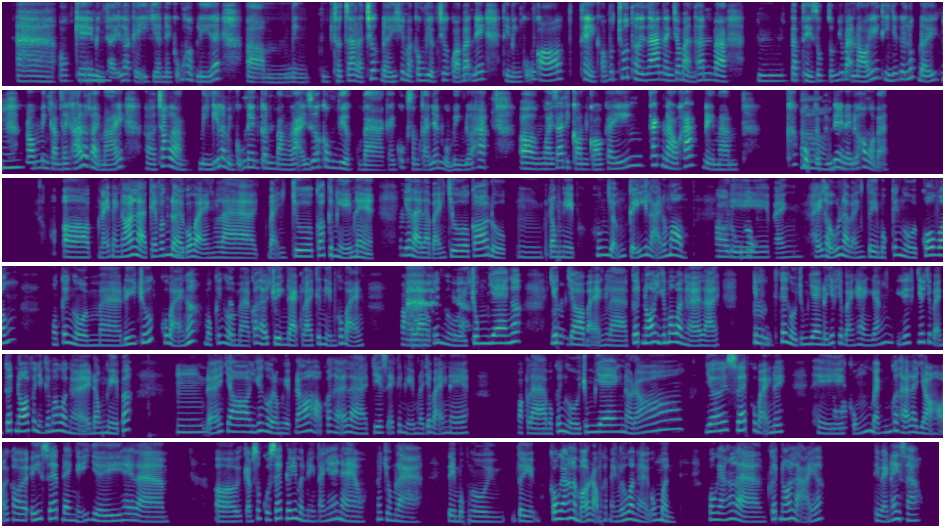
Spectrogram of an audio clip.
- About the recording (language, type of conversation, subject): Vietnamese, advice, Làm thế nào để lấy lại động lực sau một thất bại lớn trong công việc?
- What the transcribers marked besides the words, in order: other background noise; other noise; tapping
